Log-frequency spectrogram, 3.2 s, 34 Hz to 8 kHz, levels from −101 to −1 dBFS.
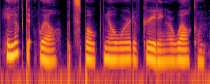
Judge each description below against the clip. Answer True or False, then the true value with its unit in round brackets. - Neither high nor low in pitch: True (170 Hz)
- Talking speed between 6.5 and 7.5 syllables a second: False (5.8 syllables/s)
